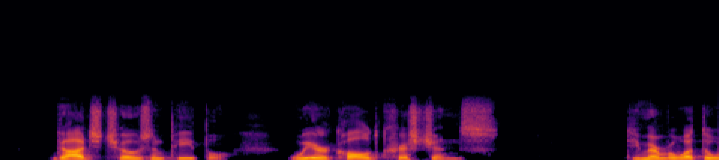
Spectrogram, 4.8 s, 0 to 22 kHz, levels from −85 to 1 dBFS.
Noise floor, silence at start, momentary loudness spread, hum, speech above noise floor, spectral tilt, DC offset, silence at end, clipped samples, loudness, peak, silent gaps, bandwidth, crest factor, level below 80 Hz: under -90 dBFS; 0.35 s; 19 LU; none; over 67 dB; -5 dB/octave; under 0.1%; 0 s; under 0.1%; -23 LUFS; -2 dBFS; 3.41-3.45 s, 3.91-4.15 s; 8.4 kHz; 22 dB; -84 dBFS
